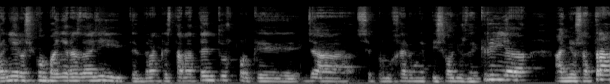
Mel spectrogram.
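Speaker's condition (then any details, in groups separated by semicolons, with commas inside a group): No condition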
